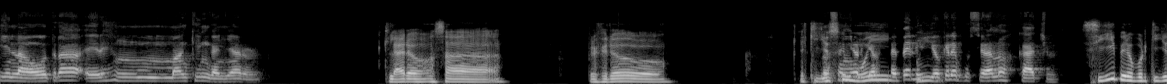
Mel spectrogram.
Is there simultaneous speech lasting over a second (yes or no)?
yes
